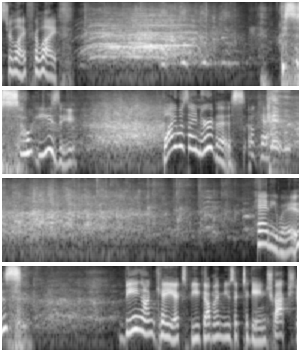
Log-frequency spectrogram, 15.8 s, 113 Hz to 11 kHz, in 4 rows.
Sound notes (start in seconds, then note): 1.8 laughter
